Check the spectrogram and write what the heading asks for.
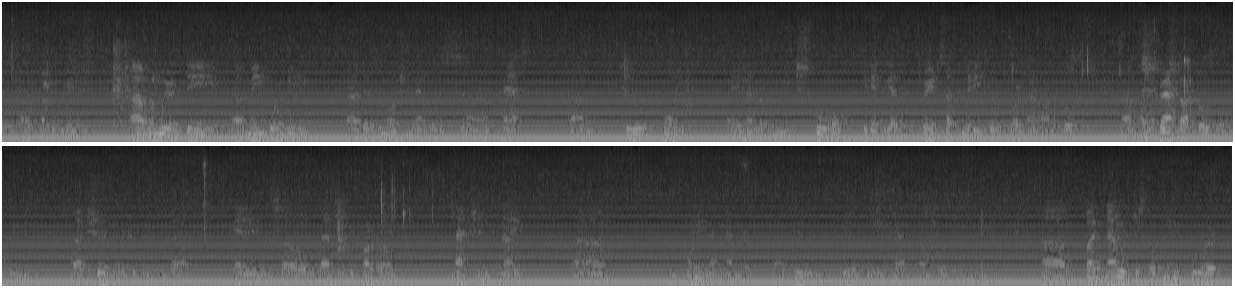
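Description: Steady electrical mains hum with its stack of overtones throughout, fairly loud. Faint, indistinct low voices come and go underneath.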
